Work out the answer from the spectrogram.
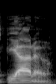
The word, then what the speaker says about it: Beato: Beto, who's do I say that? I say that guy's name wrong or something. Beto, right? Rick Beto? Beato or Beato? Yeah, I think it's Beato. I think it is Beato.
